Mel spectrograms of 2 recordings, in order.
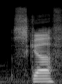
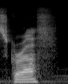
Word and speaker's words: Scuff: it's kind of my my deal scuff not Scruff I said it right they're they're scruffy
